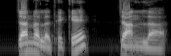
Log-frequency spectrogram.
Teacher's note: এবারে সম্প্রকর্ষ বা স্বরলোপ। মনে রাখবে, দ্রুত উচ্চারণের ফলে স্বরের লোপকে সম্প্রকর্ষ বলে। যেমন জানালা থেকে জানলা।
